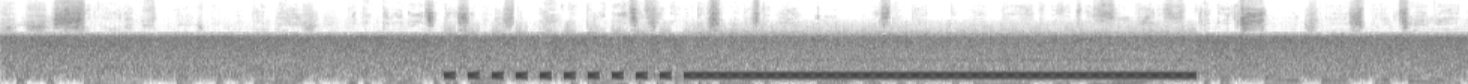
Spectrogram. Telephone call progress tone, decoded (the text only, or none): stutter dial tone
